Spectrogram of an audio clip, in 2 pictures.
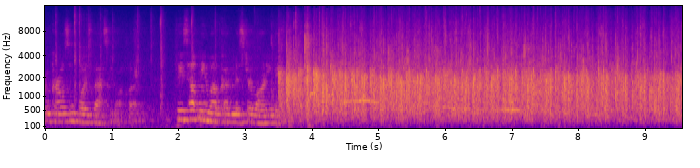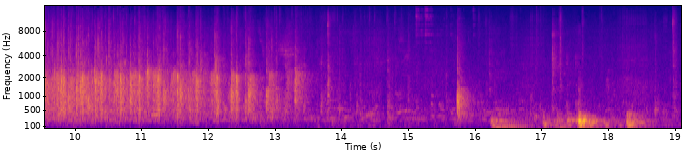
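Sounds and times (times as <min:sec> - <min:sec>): crowd applauding: 0:03.5 - 0:14.1.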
